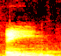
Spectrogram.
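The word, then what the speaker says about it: Agne: It's spelled A-G-N-E, but the G is... Anne. Okay. So it sounds like Ain in rain. Ain.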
